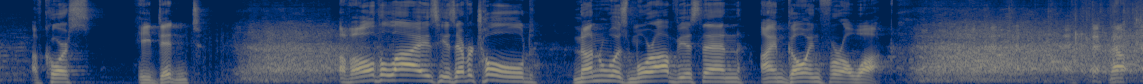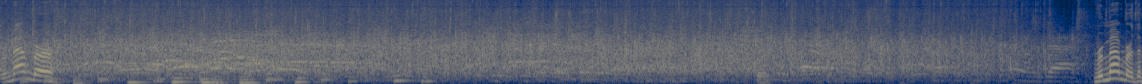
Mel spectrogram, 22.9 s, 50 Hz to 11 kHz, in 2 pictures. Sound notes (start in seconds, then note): 2.3 laughter; 9.0 laughter; 9.2 applause; 11.1 applause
